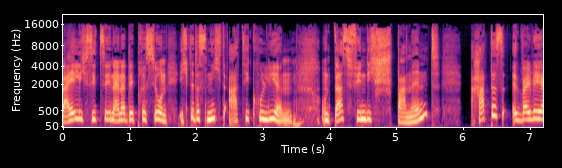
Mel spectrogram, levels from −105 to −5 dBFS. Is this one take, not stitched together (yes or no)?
no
